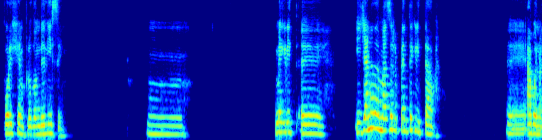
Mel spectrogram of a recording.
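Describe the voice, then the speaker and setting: A woman lectures on attachment patterns in narratives, her voice sitting at an ordinary middle pitch. She explains step by step and keeps checking in with her audience. When she quotes someone, she lifts her voice into brief acted readings. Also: warm tone. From Mexico. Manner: explanatory, checks understanding with rhetorical questions; reads out quoted phrases in raised, acted tones. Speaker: psychotherapy lecturer.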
